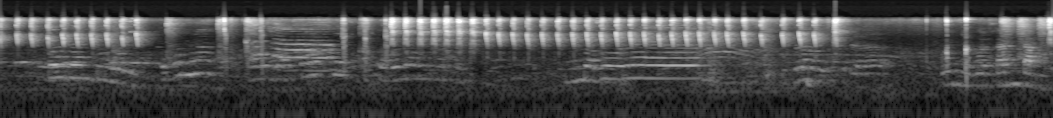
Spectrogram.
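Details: Greater green leafbird song used to excite pet birds into singing: long bursts of rapid high chattering notes broken by brief pauses, mixed with lower wavering whistles and hoot-like tones.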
